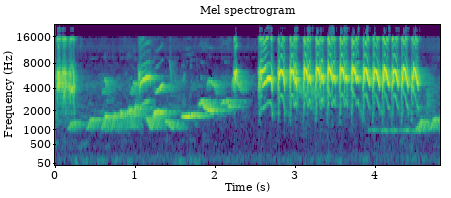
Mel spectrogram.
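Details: Ruby-cheeked sunbird singing energetically: a varied run of sliding and rising whistled notes, then a fast, even series of sharp repeated high chips about four per second.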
